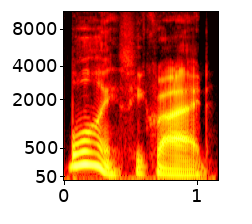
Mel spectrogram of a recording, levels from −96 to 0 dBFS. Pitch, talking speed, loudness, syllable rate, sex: 115 Hz, 155 wpm, -19 LUFS, 2.9 syllables/s, male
